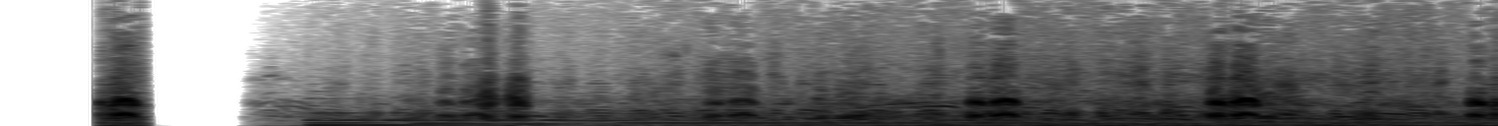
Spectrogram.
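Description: Flamingo honks, nasal and goose-like, rise now and then from a constant flock murmur, with a steady low humming tone underneath.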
